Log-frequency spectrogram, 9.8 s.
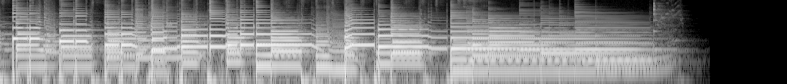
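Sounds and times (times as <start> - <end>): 
jazz on a Yamaha SLG 130NW: 0.0 - 7.0.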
